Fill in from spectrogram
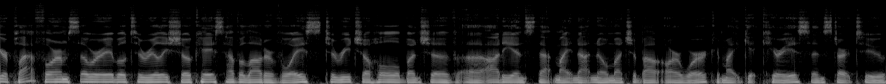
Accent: Pine Ridge Reservation, South Dakota, United States; And I just want to change the way things were when I grew up on Pine Ridge Reservation, where we didn't have access to healthy foods.

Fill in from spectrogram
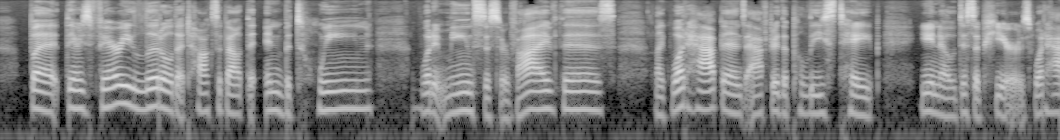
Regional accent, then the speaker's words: Miami, Florida, United States; I was born and raised here in Miami.

